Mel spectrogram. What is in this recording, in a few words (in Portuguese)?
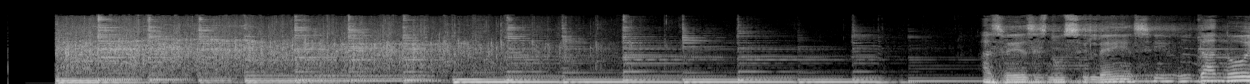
ROM DECLARACAO QUERO ESTAR COM VOCE FEM; Telemensagens; Declaração de amor; Telemensagens 2017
